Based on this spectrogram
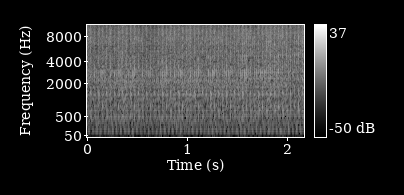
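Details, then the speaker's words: Nissan Elgrand with direct-injection turbo diesel, serviced in Japan, starts first turn of the key; even, busy diesel clatter at steady idle with no knocks or strange noises, a normal diesel idle. "Does sound like a diesel, of course, but it sounds the way it's supposed to sound. No strange noises."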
